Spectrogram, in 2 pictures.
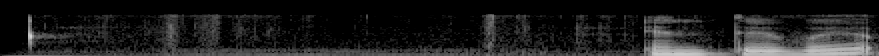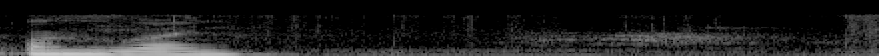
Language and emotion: Russian, neutral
